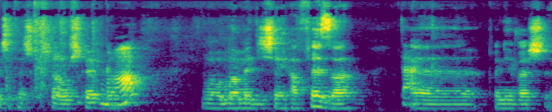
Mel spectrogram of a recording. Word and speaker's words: Hafez: właśnie pana oto hafeza po polsku mówi się Hafiz ale nie podoba mi się tam ta wersja Hafiz bo dla mnie jest dziwna A hafez to jest taka jakik chyba on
